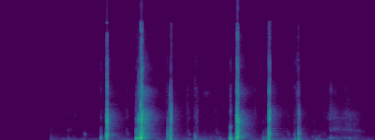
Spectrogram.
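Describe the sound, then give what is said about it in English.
A string of wet, squelchy armpit farts, about seven or eight sharp bursts in an uneven rhythm, fairly loud and alone with no talking. “She will do the armpit fart, which is a synthetic fart. It is fake.”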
